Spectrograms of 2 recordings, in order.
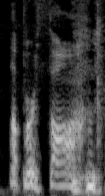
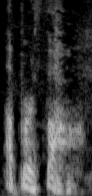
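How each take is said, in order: First: Breaking into laughter on Upper Thong; real giggle over the name, can't hold it; laughing. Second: Said in the usual way. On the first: Real, not acted. Reading place names, cracks up laughing.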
